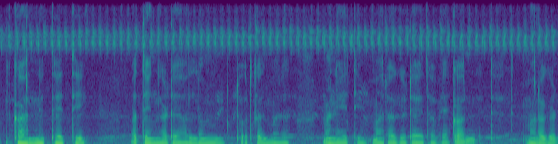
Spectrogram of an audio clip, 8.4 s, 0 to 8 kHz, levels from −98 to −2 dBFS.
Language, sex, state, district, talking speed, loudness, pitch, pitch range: Kannada, male, Karnataka, Raichur, 95 wpm, -36 LUFS, 120 Hz, 115-125 Hz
